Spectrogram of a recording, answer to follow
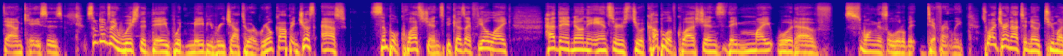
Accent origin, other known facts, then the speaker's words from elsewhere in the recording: United States; us as American citizens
